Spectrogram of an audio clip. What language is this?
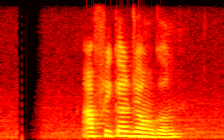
Bangla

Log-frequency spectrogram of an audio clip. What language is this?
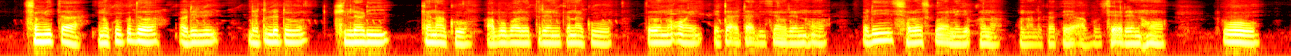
Santali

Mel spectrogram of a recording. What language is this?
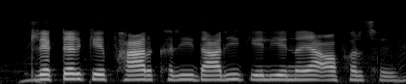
Maithili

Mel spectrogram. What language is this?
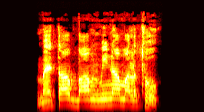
Sindhi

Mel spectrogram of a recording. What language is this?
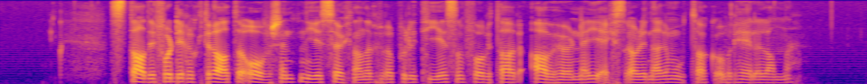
Norwegian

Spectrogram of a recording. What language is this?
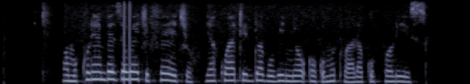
Ganda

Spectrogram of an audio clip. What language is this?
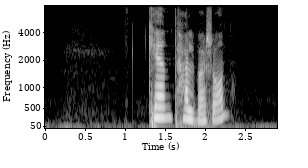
Swedish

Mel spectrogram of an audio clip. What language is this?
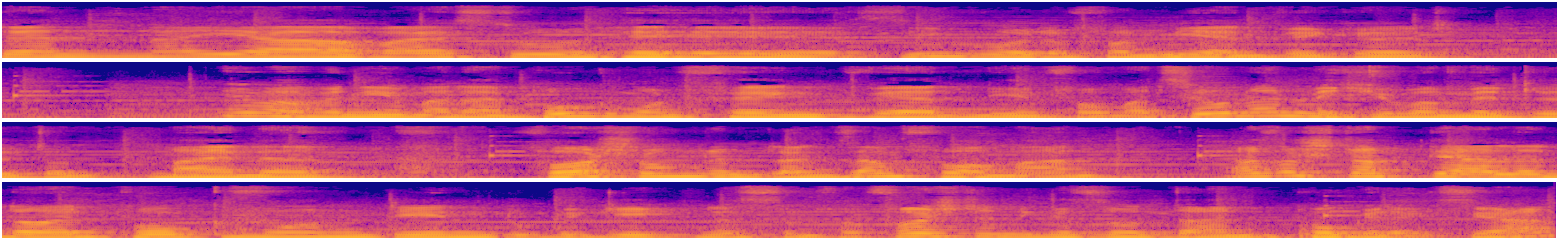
German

